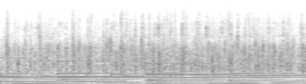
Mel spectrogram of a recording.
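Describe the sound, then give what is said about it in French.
A church audience applauds during a French-language sermon, a dense crackle of many clapping hands lasting about three seconds, with sustained low instrumental chords holding underneath. “Comment un bon applaudissement.”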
